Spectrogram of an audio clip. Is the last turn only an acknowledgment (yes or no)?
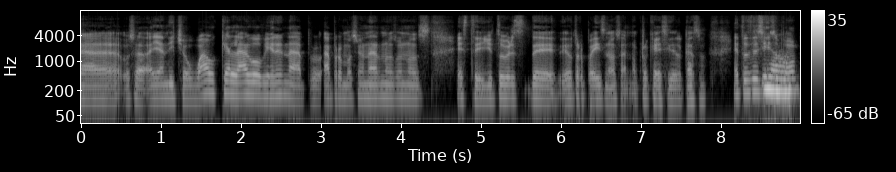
yes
